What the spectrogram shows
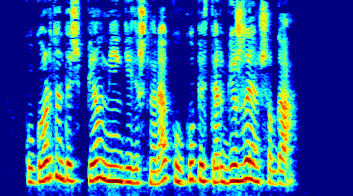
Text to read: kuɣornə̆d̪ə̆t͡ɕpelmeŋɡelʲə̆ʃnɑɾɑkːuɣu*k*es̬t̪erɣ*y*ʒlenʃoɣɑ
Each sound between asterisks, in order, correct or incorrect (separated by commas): incorrect, correct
